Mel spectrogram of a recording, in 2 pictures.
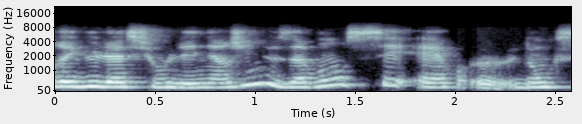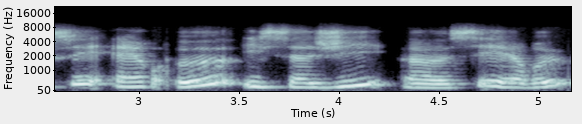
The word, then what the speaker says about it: CRE: dire CRE mais ainsi on prononce les lettres alors qu'un acronyme c'est à peu près la même chose mais ça va être ça se prononce comme un mot enedis donc on va dire CRE et c'est un sigle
